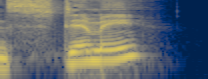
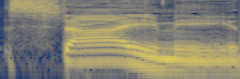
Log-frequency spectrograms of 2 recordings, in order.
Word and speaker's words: stymie: And stimmy, that's actually pronounced stymie. The clue there is the Y in it, as I'm to understand.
